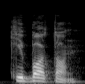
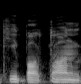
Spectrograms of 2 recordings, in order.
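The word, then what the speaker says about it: κιβωτόν: Kiboton. Okay, it's saying kiboton, but that's wrong. You never stress Greek on the last syllable.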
